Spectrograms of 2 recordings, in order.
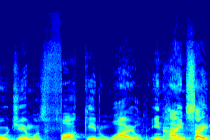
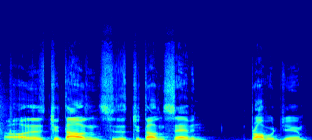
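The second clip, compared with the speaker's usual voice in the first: ordinary delivery, nothing marked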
